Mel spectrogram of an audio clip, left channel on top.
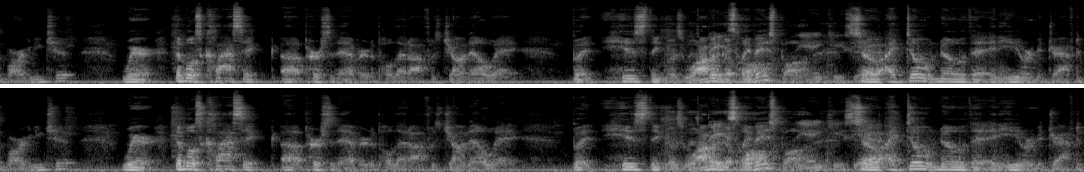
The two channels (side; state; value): both; normal; correlation 0.50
